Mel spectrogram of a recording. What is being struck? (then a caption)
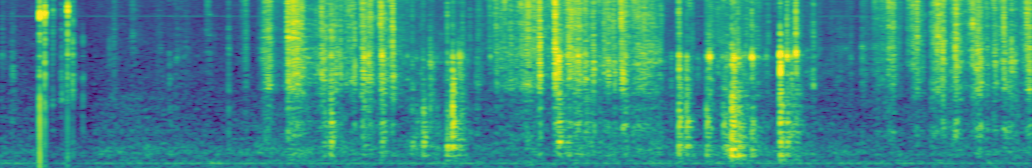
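Puffed microwaved soap block cut with a utility knife. A fist-sized, porous, airy purple soap block, puffed up in a microwave and solid but brittle and foamy inside, is held in one hand while a red-handled utility knife blade cuts, scrapes and crumbles it. Two sharp clicks open the clip, followed by dense, bright, dry crackling and crunching scrapes that swell and fade in bursts. The brittle soap breaks apart into crumbling shavings.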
